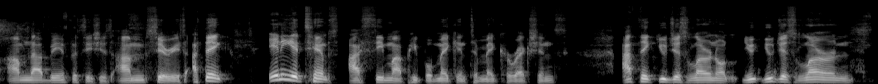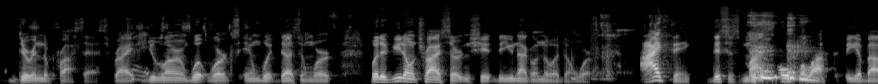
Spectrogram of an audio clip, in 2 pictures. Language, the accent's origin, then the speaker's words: English; Sacramento, California, United States; also born or lived in New Orleans; where I was raised in South Sacramento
